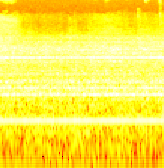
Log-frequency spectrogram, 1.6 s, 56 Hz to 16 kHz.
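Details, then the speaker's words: HP Pavilion desktop running Windows 2000, heard in the background: steady low hum with a constant vacuum-cleaner-like whoosh and no speed change; loud fan noise, owner suspects it needs a new fan. "yeah and this desktop is pretty loud too if you can tell in the background I think it needs a new fan somewhere uh but it almost sounds like a like a vacuum cleaner"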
